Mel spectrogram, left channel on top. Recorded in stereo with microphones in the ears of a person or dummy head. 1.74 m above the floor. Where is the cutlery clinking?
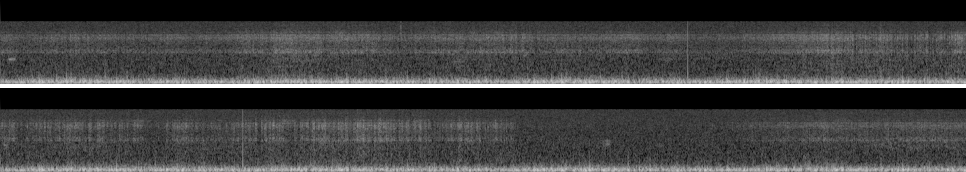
No cutlery clinking in this recording.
